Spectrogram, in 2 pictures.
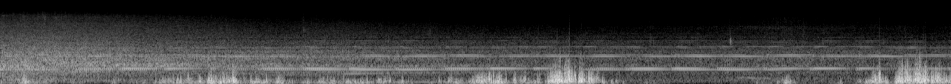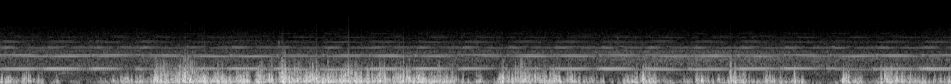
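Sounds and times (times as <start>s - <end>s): steady high tone: 0.0s - 14.1s
electric train running: 0.0s - 19.0s.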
